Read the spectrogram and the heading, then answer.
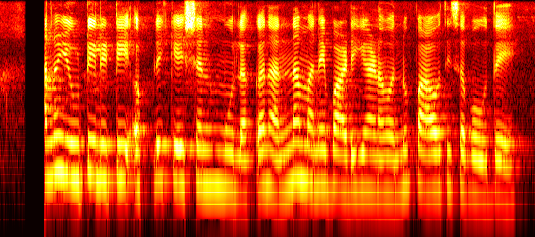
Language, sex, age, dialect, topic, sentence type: Kannada, female, 41-45, Mysore Kannada, banking, question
